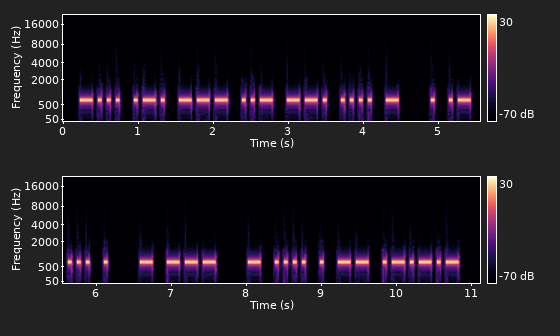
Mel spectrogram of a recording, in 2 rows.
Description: Morse code, heard as a keyed tone, about 20 wpm, 700 Hz. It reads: BROUGHT EASE TO THEM.
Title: Sentences from Top 1000 Words - Review Part 1 - 20wpm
